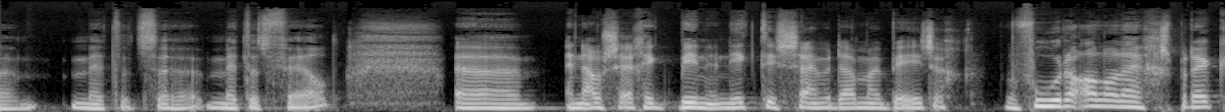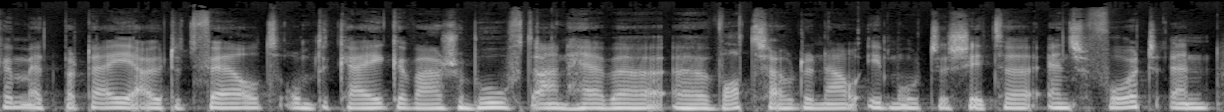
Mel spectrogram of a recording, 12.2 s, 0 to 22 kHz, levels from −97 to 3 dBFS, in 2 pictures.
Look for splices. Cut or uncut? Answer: cut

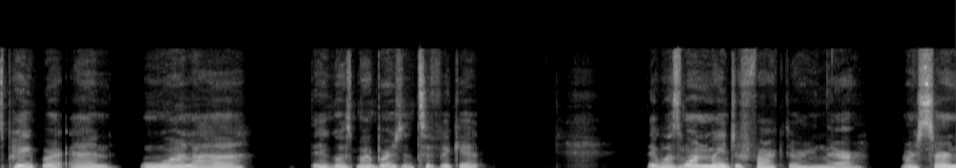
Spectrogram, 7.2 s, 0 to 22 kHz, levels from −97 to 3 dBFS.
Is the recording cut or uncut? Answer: uncut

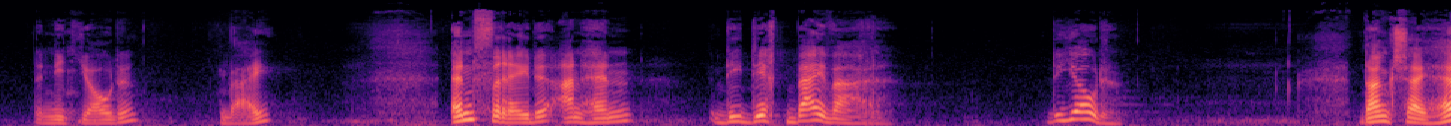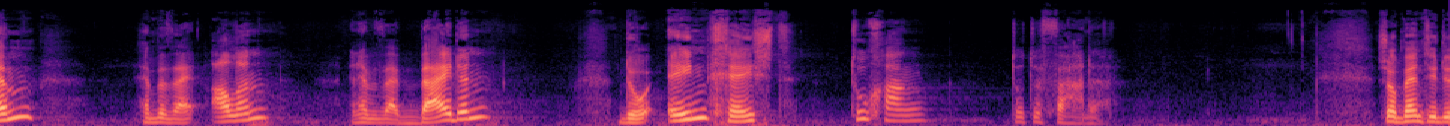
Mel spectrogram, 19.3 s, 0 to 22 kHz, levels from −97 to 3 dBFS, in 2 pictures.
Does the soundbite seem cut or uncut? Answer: uncut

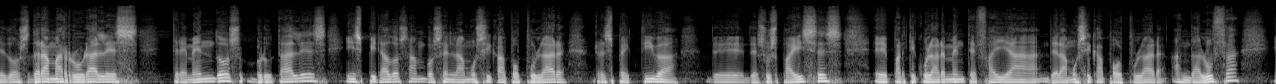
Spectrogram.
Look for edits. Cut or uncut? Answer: uncut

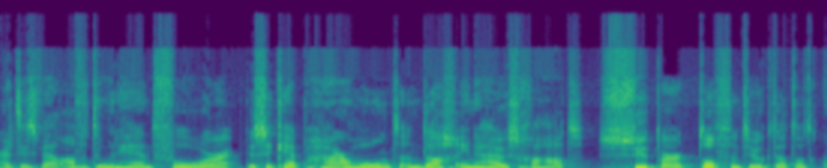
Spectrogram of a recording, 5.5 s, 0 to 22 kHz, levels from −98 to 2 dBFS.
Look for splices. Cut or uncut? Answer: cut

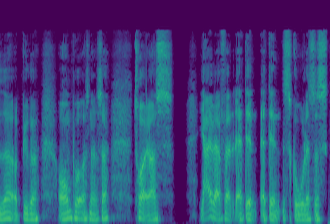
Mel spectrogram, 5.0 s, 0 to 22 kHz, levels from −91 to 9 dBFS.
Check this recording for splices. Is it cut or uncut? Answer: uncut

